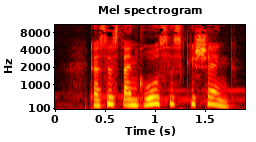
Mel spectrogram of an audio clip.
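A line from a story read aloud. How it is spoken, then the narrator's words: Plain. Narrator (German): sagte Gott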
